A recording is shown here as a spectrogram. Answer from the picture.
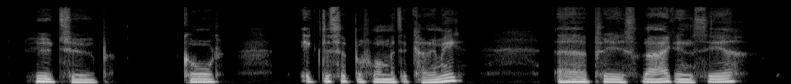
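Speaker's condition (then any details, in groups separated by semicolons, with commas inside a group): Down syndrome; age 21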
